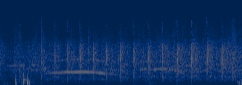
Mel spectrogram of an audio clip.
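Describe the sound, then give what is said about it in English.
An audience claps hands to Jesus steadily for about five seconds, a dense, lively patter of many sharp claps, with a held, gently wavering tone rising above it for a moment. “Would somebody clap your hands to Jesus one more time?”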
